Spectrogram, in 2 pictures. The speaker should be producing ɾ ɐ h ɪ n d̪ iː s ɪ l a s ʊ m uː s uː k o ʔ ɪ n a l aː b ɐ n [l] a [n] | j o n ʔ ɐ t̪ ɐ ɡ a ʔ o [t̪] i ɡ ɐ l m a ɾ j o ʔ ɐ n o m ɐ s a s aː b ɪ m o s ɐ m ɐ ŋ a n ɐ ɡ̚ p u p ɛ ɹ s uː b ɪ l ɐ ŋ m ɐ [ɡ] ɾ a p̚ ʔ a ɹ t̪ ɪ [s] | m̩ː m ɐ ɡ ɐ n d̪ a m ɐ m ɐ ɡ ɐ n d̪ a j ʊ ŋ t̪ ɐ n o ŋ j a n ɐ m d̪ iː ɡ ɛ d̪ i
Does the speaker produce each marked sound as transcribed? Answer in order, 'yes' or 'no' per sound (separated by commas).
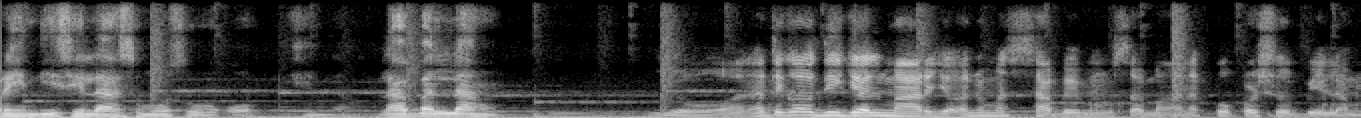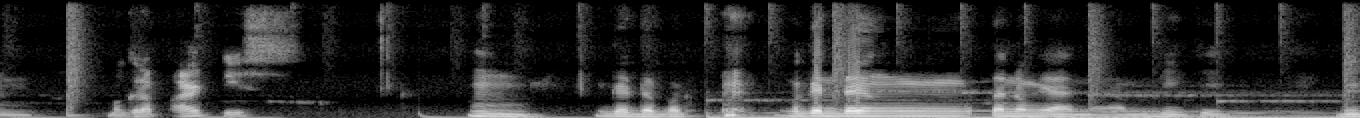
yes, no, no, yes, yes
